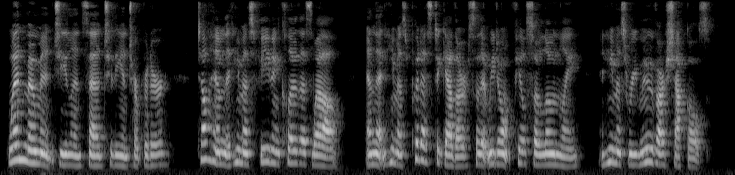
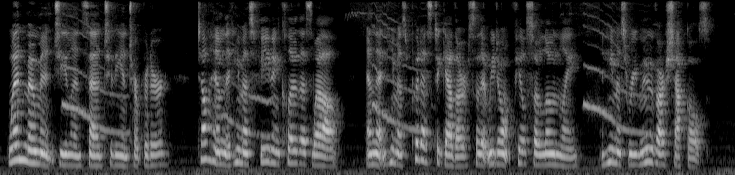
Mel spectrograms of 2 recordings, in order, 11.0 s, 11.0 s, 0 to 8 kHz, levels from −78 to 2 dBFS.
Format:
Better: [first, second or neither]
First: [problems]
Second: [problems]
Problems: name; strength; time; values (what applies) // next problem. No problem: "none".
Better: first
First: none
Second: background sound (Dog); 17 dB below the speech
